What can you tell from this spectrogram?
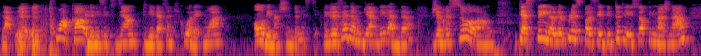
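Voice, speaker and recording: Lively intonation marks this woman's speech. Her pitch is medium and her pace fairly quick. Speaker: sewing teacher and YouTuber. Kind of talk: casual interview.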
